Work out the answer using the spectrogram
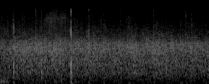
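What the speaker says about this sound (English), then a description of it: "A big round of applause, everyone," An audience claps steadily, a continuous wash of applause heard at a moderate distance for a couple of seconds.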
